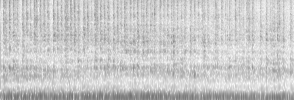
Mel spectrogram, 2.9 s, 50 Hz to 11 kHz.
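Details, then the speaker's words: Newly installed Ford 4.6 3V V8 on polyurethane motor mounts, with a slight driver-side exhaust leak: a deep, steady, even idle rumble with no knocks or ticks. This is a normal, smooth idle. "it's running. I skipped a lot of steps in the video, but running pretty good."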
